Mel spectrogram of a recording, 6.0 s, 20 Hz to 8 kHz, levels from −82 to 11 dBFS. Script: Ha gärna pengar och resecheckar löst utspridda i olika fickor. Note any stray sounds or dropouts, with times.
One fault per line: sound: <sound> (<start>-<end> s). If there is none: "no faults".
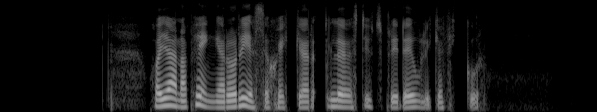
no faults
